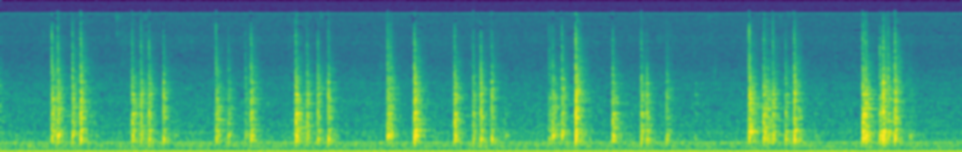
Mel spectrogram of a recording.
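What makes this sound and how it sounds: Long gold metal finger claws tap on a hollow, round Remo frame drum with a synthetic head, producing quick clusters of short, bright, clicky taps that die away almost instantly. A faint, steady low hum runs underneath the tapping throughout.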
